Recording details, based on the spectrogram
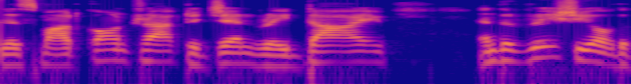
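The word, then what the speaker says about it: DAI: of US dollar and die which is spelled as D AI that is D for David a for Alpha and I for India is designed to maintain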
